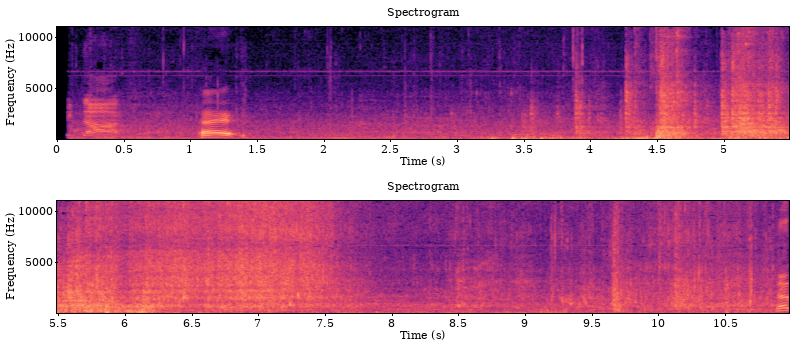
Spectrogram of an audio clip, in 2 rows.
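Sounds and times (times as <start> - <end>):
diving board knocks: 4.3 - 7.3
loud splash: 5.2 - 7.9.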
